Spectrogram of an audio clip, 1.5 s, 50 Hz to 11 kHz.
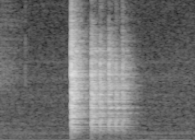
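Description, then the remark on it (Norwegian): A die is rolled across a hard tabletop to choose which brewery to start with: a sharp first knock, then a quick run of smaller tumbling taps that settle within half a second, fairly loud over a faint low hum. “Den tar vi da fra 4 til seks. Så kan du få trille.”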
